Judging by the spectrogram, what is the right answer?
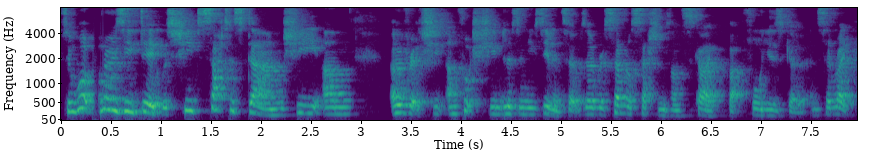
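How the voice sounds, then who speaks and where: A woman talks at a very fast pace in a somewhat breathy voice. The background is quiet, and room echo is audible. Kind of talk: presentation talk. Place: home room. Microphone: camera far.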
